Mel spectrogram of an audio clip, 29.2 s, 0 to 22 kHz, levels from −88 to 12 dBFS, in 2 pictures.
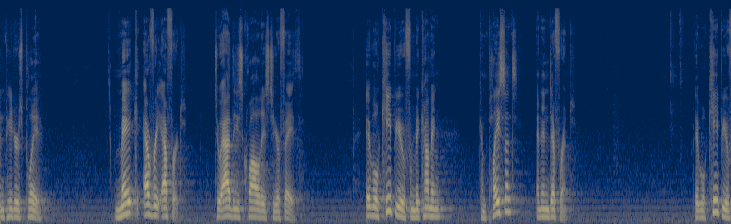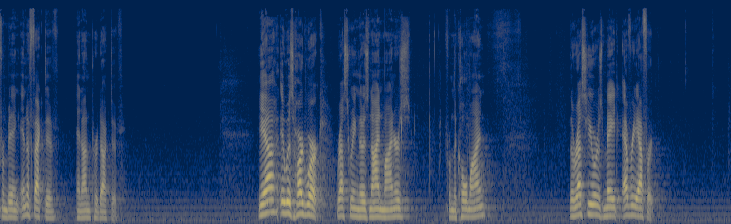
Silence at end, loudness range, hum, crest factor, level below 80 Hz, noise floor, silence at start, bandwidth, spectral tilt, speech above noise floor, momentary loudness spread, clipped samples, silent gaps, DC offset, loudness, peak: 1.55 s; 12 LU; none; 22 dB; -60 dBFS; -56 dBFS; 0 s; 19 kHz; -6.5 dB/octave; 35 dB; 17 LU; under 0.1%; none; under 0.1%; -22 LUFS; -2 dBFS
